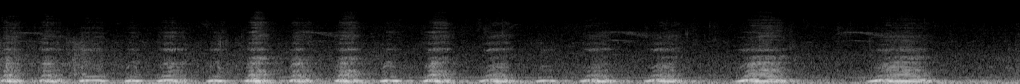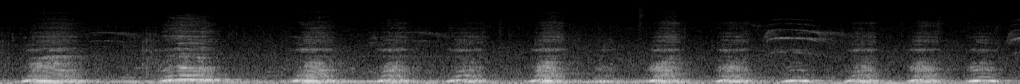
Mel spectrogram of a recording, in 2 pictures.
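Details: Jaguar (Panthera onca) giving its esturro roar, recorded live in high quality: a long series of deep, hoarse grunting strokes, about two per second, repeated steadily for twenty seconds with a rasping, sawing rhythm.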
